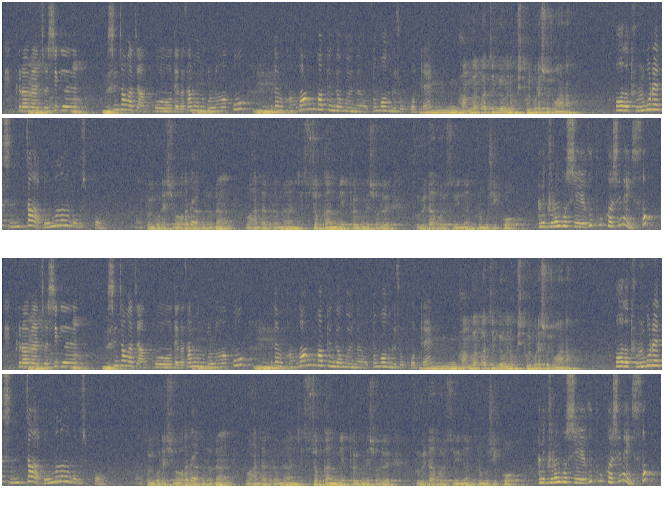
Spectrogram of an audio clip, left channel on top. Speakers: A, on the right; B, on the right.
A: 그러면
B: 안 하는 게 좋아.
A: 조식은
B: 어, 음,
A: 신청하지 않고 내가 사
B: 음,
A: 먹는 걸로 하고,
B: 음,
A: 그다음에 관광 같은 경우에는 어떤 거 하는 게 좋을 것
B: 음.
A: 같아?
B: 음, 관광 같은 경우에는 혹시 돌고래 쇼 좋아하나?
A: 와, 나 돌고래 진짜 너무너무 보고 싶어.
B: 아, 돌고래 쇼
A: 돌고래.
B: 한다 그러면 뭐 한다 그러면 이제 수족관 및 돌고래 쇼를 둘 다 볼 수 있는 그런 곳이 있고.
A: 아니, 그런 곳이 후쿠오카 시내에 있어?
